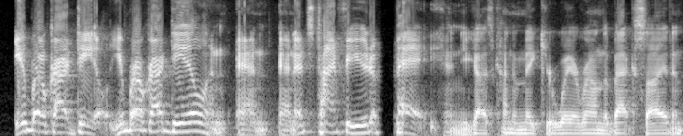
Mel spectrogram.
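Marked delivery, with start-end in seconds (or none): 0.1-4.4 cackly female voice, pitched way up, high and cackling. Narrator voices a figure in the corner of the scene, cackly female voice. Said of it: "Kind of a cackly female voice".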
